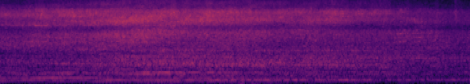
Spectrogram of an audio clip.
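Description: A steady low mechanical hum with a hiss over it, swelling about two seconds in and easing off toward the end.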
